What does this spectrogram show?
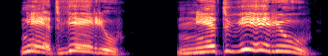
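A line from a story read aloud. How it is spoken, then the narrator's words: Hurt shouting. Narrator (Russian): с обидой закричал Алёшка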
